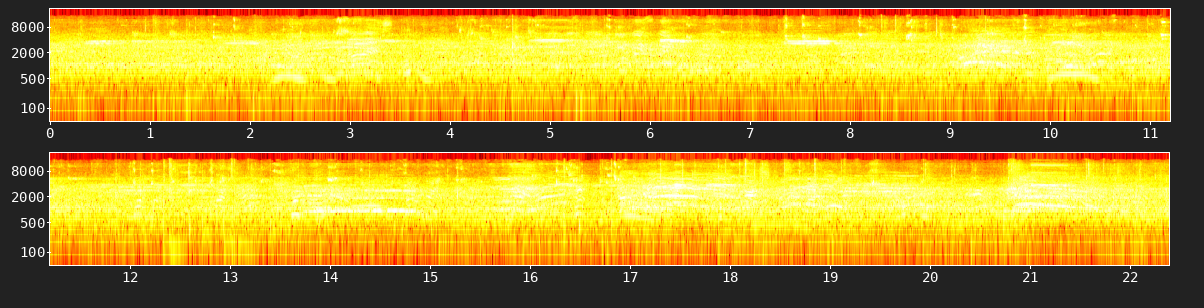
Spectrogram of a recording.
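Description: Busy indoor volleyball hall during a rally: many voices, balls being hit and bouncing, and several short squeaks from the court floor.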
